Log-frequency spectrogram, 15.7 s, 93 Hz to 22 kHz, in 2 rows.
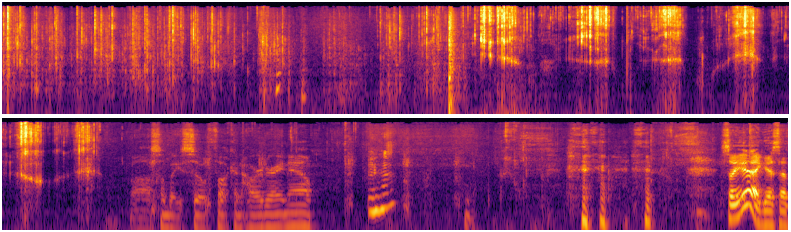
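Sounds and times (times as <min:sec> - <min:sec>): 
chewing crunchy Thai chips: 0:00.1 - 0:10.6, 0:11.3 - 0:13.3
speech: 0:09.8 - 0:12.7, 0:15.1 - 0:15.7.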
